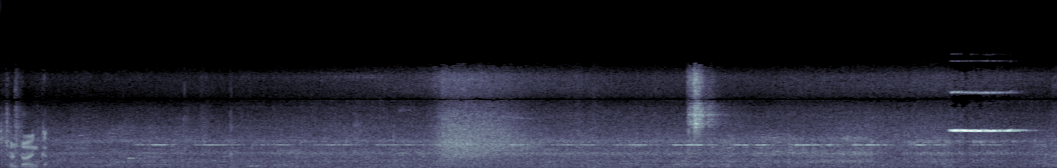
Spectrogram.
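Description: Bus station ambience: a steady rumble of coaches with a faint, broken high beeping, a rush of hiss about halfway through, and a short, loud high-pitched beep near the end.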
